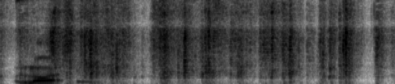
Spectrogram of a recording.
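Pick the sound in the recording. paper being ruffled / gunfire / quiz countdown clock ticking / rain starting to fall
paper being ruffled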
